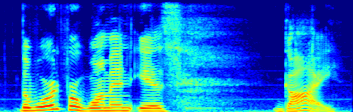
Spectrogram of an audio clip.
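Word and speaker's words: Gy: singular with man the word for woman is Guy g y pronounced hard as in gu y so the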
